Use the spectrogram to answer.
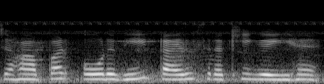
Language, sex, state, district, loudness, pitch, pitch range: Hindi, female, Mizoram, Aizawl, -15 LUFS, 235 Hz, 225-245 Hz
